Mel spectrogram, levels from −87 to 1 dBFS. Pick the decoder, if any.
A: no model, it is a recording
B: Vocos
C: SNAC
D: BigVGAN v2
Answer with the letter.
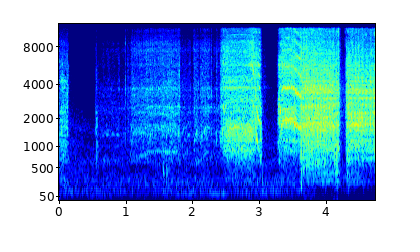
A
